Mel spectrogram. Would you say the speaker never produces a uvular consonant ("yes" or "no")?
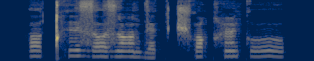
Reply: no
